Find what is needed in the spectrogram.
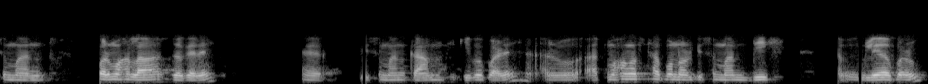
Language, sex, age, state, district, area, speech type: Assamese, male, 45-60, Assam, Goalpara, urban, conversation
